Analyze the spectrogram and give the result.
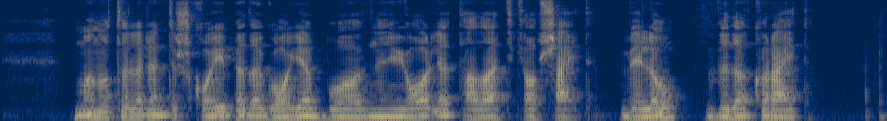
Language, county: Lithuanian, Tauragė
